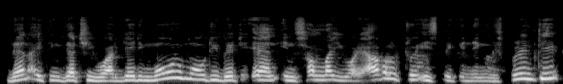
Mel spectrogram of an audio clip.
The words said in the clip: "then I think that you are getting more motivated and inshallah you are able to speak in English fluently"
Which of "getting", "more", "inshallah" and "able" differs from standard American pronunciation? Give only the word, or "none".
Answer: none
